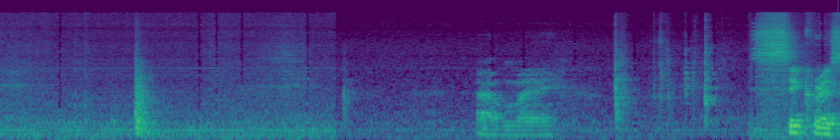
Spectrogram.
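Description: Dishes clink against each other.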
